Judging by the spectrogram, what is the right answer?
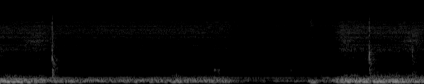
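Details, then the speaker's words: Marantz 2220 receiver before transistor replacement: constant soft hiss with no music and a few faint clicks, hiss in the left channel, 60 Hz hum in the right when cranked; preamp suspected because volume and balance affect it. "it has a hiss in the left channel and if you really crank it it has a 60 hertz hum in the right channel so let you hear that"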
